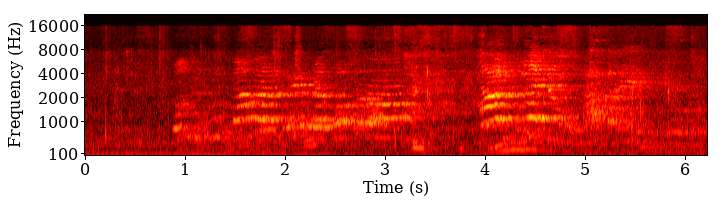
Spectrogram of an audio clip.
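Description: Children's high voices calling and shouting at play, loudest about four seconds in, over a steady low hum.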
